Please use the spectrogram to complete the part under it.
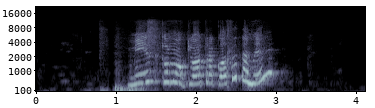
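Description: A young child talks with animation through an online call.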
